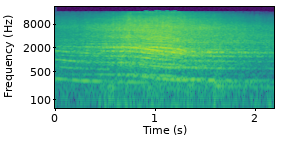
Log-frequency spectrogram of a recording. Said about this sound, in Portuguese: Uma vinheta pro Carros São Como Lanchas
